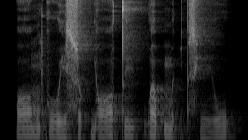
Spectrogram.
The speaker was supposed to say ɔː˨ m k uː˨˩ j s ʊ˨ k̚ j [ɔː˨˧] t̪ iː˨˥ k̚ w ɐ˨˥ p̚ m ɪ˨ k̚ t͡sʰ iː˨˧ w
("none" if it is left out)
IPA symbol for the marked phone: ɔː˨˧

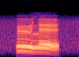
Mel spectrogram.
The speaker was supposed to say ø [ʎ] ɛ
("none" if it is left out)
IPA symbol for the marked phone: l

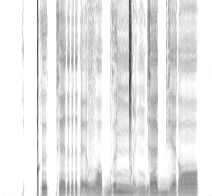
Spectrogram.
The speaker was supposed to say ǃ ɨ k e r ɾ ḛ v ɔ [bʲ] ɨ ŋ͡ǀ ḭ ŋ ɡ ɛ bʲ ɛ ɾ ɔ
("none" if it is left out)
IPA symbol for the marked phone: b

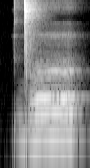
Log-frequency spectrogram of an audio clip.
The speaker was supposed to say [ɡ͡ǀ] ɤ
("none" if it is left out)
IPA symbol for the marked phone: ɡ͡ǀ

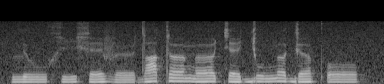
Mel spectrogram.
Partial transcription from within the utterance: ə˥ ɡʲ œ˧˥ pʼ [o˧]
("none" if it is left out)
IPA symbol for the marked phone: o˧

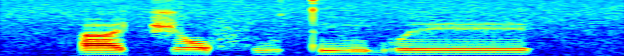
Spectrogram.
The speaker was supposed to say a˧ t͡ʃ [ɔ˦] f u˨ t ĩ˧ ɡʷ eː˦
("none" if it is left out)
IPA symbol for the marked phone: ɔ˦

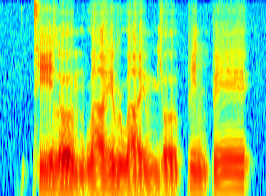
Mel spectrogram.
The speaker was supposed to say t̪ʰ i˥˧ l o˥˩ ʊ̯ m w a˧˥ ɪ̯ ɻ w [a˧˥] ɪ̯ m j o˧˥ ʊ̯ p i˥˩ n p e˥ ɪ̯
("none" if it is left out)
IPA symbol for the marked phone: a˧˥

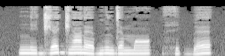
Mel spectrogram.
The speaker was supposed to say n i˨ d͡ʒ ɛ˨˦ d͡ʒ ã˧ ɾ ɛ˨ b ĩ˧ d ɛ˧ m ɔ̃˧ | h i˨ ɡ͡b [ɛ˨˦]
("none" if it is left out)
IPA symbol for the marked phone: ɛ˨˦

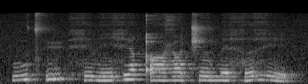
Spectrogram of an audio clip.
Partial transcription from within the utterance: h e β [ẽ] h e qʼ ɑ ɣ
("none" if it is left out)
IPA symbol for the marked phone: ẽ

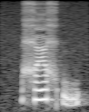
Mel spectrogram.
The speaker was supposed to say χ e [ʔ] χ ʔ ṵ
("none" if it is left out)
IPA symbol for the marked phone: none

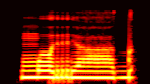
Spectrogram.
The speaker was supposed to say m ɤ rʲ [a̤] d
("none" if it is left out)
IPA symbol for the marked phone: a̤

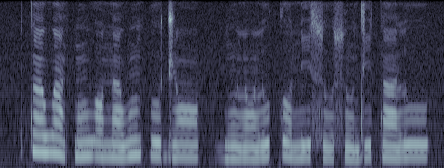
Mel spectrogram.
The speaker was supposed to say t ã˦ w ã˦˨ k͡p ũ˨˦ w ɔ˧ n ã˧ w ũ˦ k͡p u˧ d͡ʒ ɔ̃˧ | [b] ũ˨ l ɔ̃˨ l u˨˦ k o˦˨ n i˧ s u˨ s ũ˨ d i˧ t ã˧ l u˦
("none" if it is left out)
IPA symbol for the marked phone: ɡ͡b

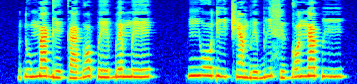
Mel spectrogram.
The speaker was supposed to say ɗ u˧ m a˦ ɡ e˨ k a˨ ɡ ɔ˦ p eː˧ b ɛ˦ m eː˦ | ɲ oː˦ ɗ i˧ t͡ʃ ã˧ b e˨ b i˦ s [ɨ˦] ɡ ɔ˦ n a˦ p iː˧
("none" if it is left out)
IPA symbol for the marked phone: ɨ˨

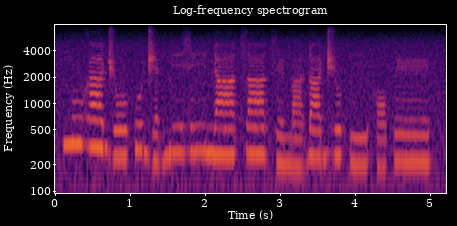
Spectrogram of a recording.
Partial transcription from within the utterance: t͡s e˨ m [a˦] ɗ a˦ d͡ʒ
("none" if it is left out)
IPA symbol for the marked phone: a˨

